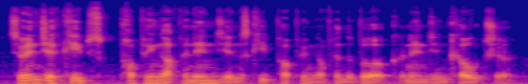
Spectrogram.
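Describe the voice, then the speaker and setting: A man's voice: deep voice, fairly even intonation, a little fast, darkish tone, a little hiss or hum. A man. He speaks as an author being interviewed, answering conversationally and telling anecdotes as he goes.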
